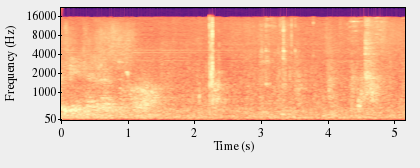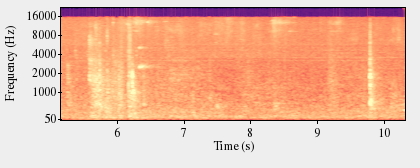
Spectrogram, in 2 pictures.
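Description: A room of people sitting back down: chairs shifting with scattered knocks and thumps, the sharpest about six seconds in and just before the end. Voices are heard briefly at the start.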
